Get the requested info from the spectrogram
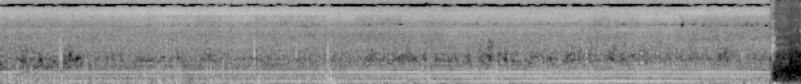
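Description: Boat's outboard motor running steadily at cruising speed, with a steady drone, water rushing along the hull and wind on the microphone. The sound cuts off suddenly near the end.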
